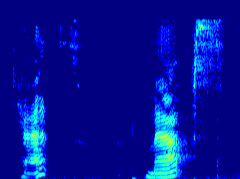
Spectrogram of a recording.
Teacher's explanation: you say it you should pronounce that s with the unvoiced when I make that sound I can't feel my throat vibrate that's how I know it's unvoiced · If the last sound of the base word is unvoiced, meaning you can't feel your throat vibrate when you say it, you should pronounce that S with the unvoiced S.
